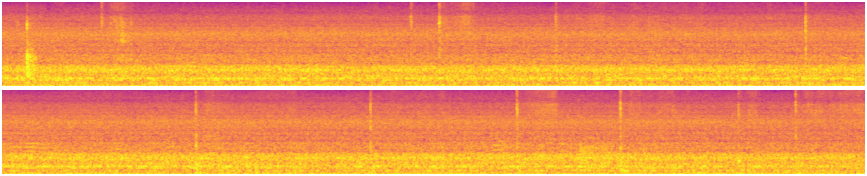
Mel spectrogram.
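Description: Steady low hum of a car engine idling, with a few faint clicks.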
